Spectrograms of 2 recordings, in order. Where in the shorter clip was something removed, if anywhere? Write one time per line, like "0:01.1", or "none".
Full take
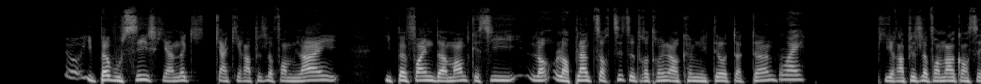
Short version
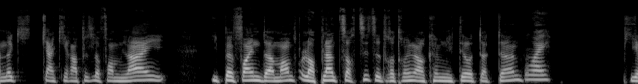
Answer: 0:03.0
